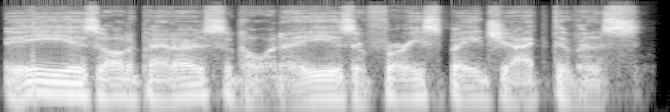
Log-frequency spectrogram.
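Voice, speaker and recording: Man on a deep pitch-shifting voice changer. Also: lively intonation, fairly quick, vocal fry. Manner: pompous, threatening, repeats himself. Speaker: caller posing as a lawyer. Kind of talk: call on a voice chat.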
